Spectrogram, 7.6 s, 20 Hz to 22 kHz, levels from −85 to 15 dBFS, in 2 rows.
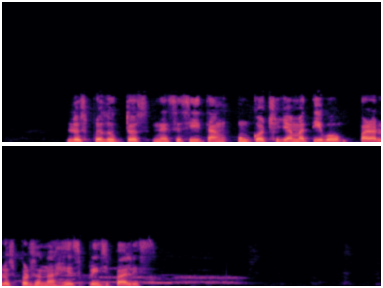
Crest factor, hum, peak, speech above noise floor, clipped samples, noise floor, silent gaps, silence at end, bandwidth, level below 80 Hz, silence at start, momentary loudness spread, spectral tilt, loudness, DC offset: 16 dB; none; -2 dBFS; 61 dB; under 0.1%; -78 dBFS; none; 1.65 s; 7.6 kHz; -62 dBFS; 0.65 s; 7 LU; -3.5 dB/octave; -18 LUFS; under 0.1%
